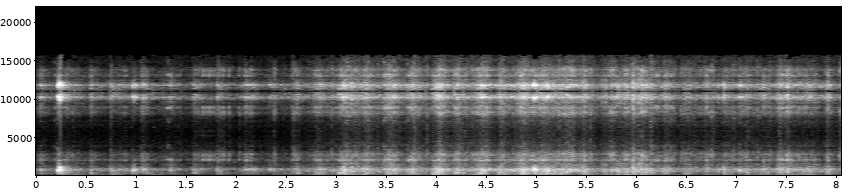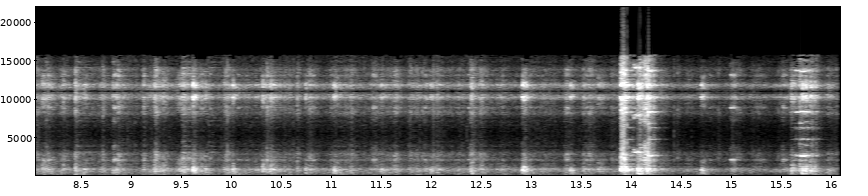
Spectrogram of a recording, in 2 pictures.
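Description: Heritage railway train running along the track, heard from on board: a steady rumble with wheels clicking over rail joints, and two louder knocks near the end, about two seconds apart.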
